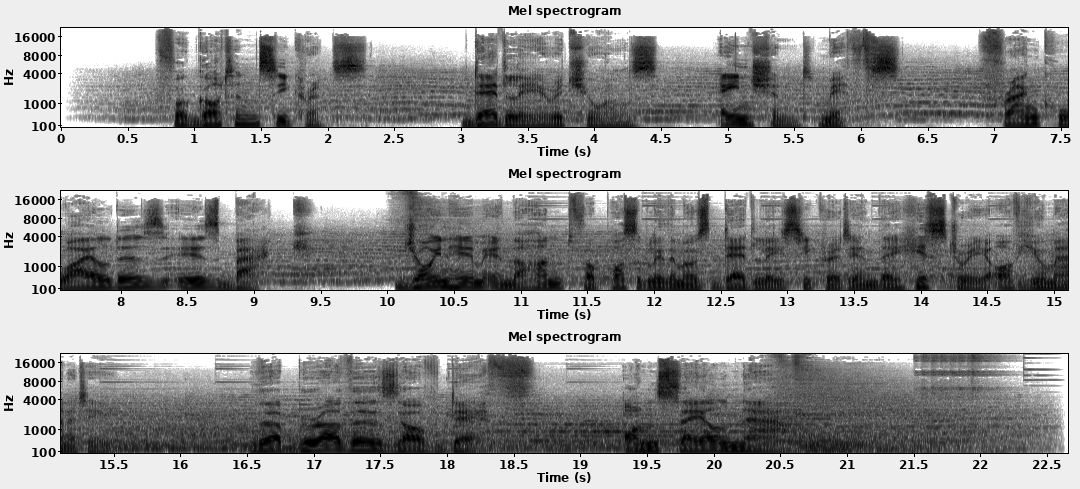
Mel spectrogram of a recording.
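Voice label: British commercial movie trailer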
